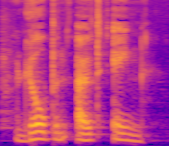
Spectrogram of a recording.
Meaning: inflection of uiteenlopen: 1. plural present indicative 2. plural present subjunctive
- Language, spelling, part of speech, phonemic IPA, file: Dutch, lopen uiteen, verb, /ˈlopə(n) œytˈen/, Nl-lopen uiteen.ogg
